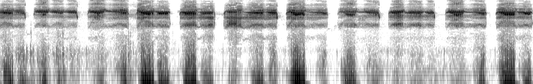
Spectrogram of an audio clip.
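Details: Common cuckoo chick begging from its foster mother after repeatedly failing to snatch food; rhythmic loud, hissing high calls about every third of a second, with distinct low thumps from movement.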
